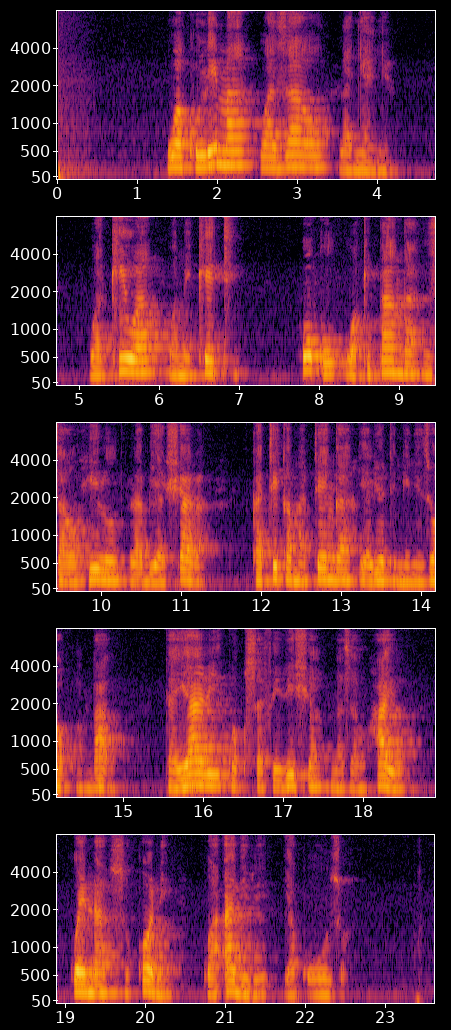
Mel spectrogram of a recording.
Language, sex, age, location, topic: Swahili, female, 25-35, Dar es Salaam, agriculture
